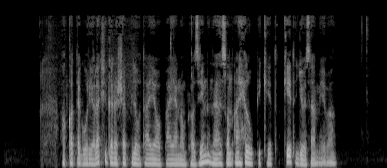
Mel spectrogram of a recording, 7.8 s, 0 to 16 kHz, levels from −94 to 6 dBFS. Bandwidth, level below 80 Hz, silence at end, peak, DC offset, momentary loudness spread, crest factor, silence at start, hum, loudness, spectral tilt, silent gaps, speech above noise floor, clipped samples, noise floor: 11.5 kHz; -48 dBFS; 1 s; -10 dBFS; under 0.1%; 8 LU; 20 dB; 1.25 s; none; -29 LUFS; -6 dB/octave; none; 56 dB; under 0.1%; -84 dBFS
